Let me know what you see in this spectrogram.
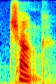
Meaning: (noun) A part of something that has been separated; a generally squat, thick, irregular piece of something, e.g. wood or stone
- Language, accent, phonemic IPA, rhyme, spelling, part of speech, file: English, US, /t͡ʃʌŋk/, -ʌŋk, chunk, noun / verb, En-us-chunk.ogg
